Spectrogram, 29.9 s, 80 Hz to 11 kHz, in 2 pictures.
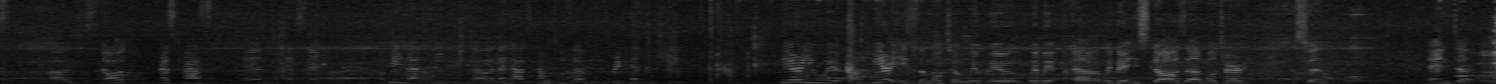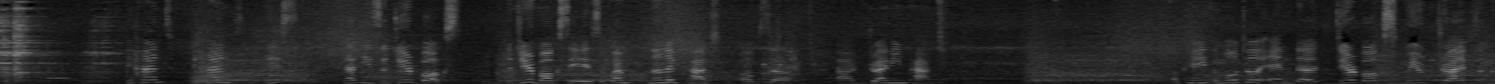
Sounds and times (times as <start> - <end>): Speech: 16.2 - 24.4, 26.7 - 29.9.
